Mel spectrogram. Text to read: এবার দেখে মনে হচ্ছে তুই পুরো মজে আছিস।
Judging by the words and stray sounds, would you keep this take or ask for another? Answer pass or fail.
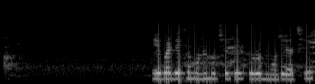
pass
